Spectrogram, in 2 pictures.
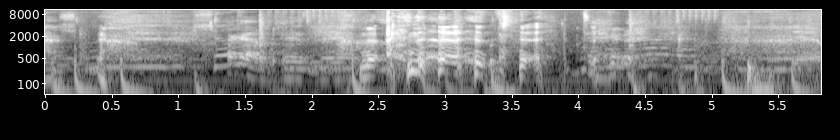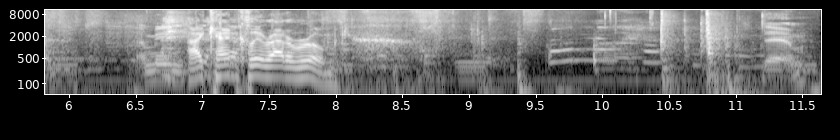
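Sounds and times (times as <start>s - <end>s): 
murmur of room noise: 0.0s - 11.6s
speech: 0.1s - 4.8s, 6.6s - 8.2s, 11.2s - 11.6s
laughter: 2.1s - 5.1s
door opening and shutting: 10.4s - 11.2s.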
